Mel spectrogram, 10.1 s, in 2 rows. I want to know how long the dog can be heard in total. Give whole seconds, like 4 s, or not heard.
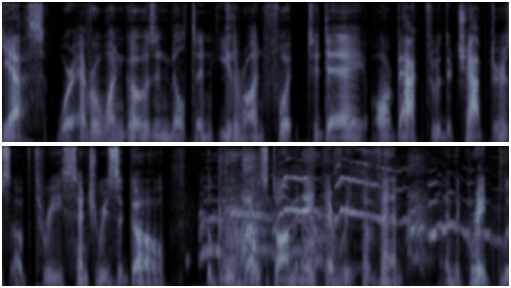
3 s.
